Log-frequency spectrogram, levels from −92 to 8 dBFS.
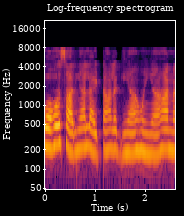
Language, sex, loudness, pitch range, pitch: Punjabi, female, -17 LUFS, 185-210 Hz, 200 Hz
